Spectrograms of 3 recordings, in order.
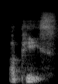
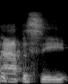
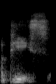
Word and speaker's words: Appice: So he got tired of that and he goes, a piece, that's it. No apice, a piece.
